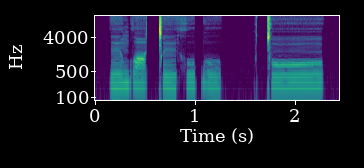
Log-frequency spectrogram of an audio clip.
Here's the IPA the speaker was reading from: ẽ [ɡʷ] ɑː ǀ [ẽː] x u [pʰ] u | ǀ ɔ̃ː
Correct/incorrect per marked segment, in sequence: correct, correct, incorrect

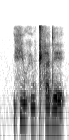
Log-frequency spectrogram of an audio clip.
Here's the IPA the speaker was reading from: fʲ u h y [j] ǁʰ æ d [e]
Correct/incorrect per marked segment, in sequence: incorrect, correct

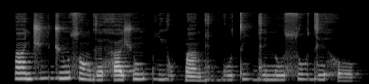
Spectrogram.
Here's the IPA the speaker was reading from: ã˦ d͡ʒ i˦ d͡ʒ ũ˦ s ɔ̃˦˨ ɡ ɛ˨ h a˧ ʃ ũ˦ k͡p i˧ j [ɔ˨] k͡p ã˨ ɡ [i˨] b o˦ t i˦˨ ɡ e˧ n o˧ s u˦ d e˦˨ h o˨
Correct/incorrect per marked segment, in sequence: incorrect, incorrect

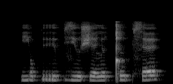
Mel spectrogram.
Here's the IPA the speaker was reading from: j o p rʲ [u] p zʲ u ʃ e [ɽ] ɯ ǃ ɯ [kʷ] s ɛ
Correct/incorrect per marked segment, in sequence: correct, incorrect, incorrect

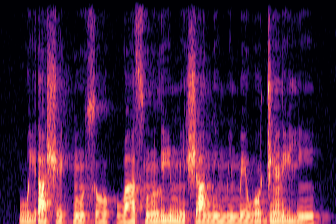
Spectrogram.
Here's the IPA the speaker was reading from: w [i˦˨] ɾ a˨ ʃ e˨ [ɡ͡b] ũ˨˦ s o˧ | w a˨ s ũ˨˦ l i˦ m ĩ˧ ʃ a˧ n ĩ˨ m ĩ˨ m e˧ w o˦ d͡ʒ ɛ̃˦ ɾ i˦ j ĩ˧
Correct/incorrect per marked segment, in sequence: incorrect, incorrect

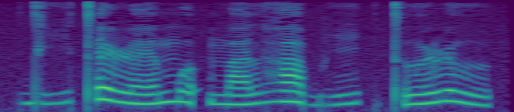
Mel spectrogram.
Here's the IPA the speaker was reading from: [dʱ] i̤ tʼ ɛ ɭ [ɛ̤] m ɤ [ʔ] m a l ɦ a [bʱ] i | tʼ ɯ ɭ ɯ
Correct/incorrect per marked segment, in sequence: correct, incorrect, correct, correct

